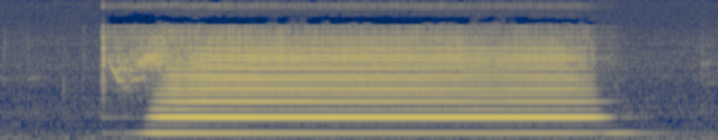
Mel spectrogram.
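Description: A single sustained clarinet B flat held steady for about two and a half seconds, clear and close, then released into quiet.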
